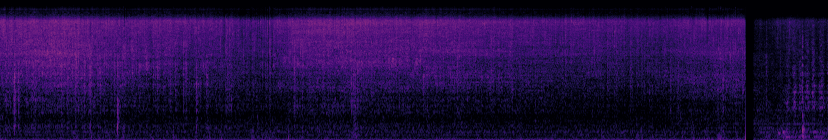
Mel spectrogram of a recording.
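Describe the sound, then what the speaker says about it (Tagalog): Vegetable torta of onion, carrots and white cabbage fries in a pan, a loud, close, continuous sizzle with a brief cut near the end, no talking. "So, lutuin lang natin, i-fry natin siya."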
